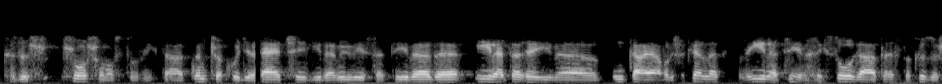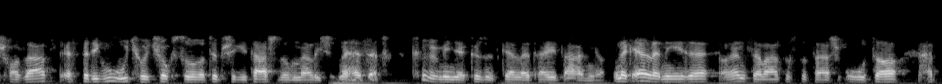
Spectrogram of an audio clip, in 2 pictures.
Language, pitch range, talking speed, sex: Hungarian, 105-130 Hz, 135 wpm, male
